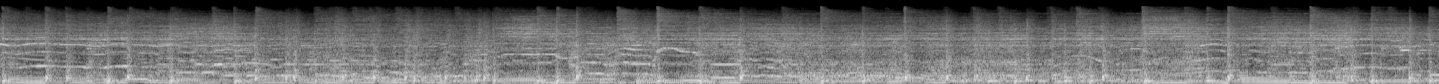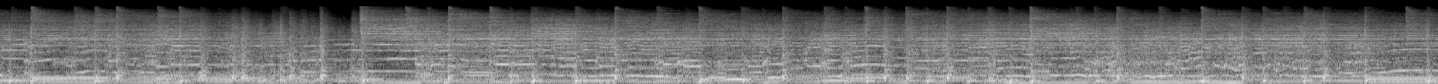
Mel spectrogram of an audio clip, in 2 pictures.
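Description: Live rock band playing an instrumental passage: electric guitar lead with bending, wavering notes over a steady bass guitar line and drum kit.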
